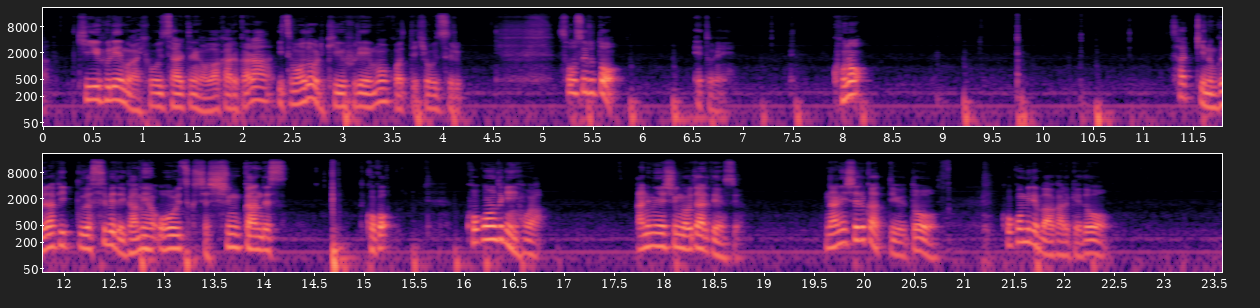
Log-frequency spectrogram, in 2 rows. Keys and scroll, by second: 12.7 super+Left.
